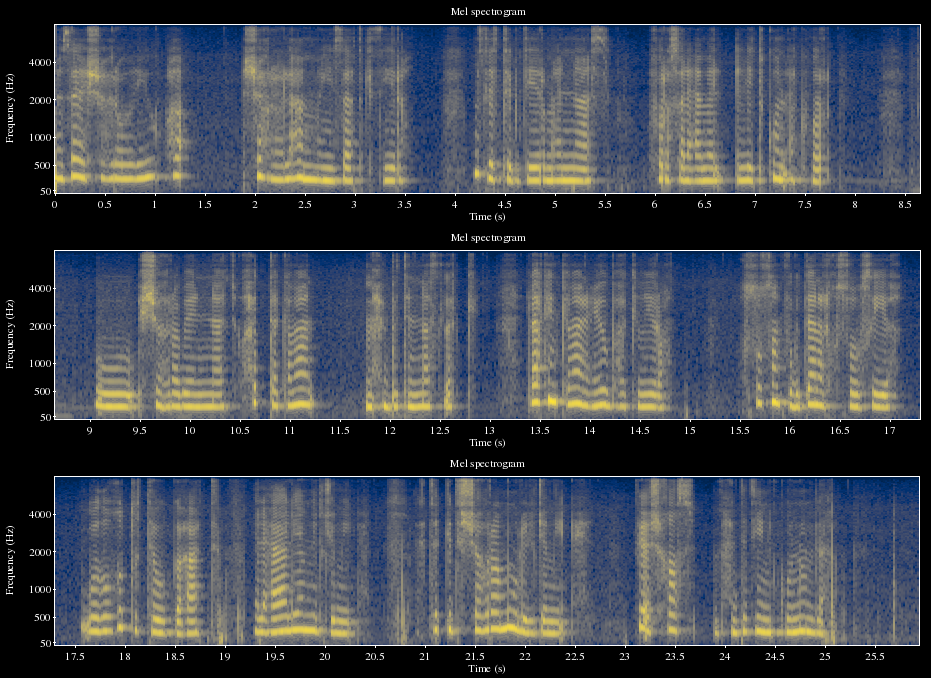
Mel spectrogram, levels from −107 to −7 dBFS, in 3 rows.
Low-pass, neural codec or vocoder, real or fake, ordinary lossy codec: none; none; real; none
